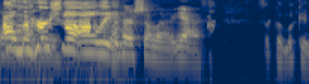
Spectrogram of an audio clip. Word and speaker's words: Mahershala Ali: It was Julia Roberts, Ethan Hawke, and then Oh Chweat yes, I butchered his Mahershala name. Mashallah Oh, Ali. Mahershala Ali.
